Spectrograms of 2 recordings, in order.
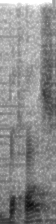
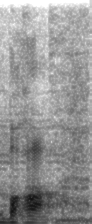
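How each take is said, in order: First: The final S sound is pronounced. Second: The final S sound is silent. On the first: This is how it is said locally. "on prononce le S" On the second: This is how it is said further north. "plus on monte dans le nord"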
